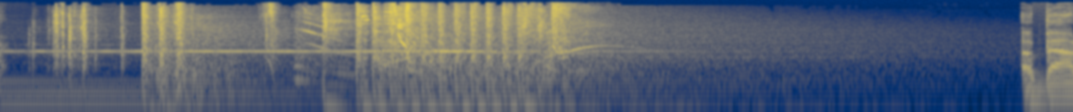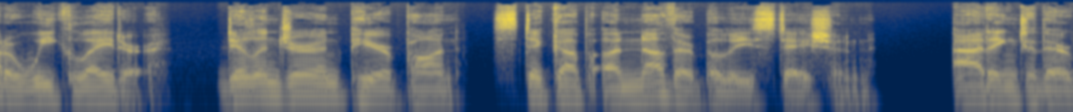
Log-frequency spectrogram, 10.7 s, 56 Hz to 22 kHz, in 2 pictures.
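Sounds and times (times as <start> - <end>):
Tommy gun firing rapid bursts of .45 caliber rounds: 0.7 - 3.2
speech: 5.1 - 10.7.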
